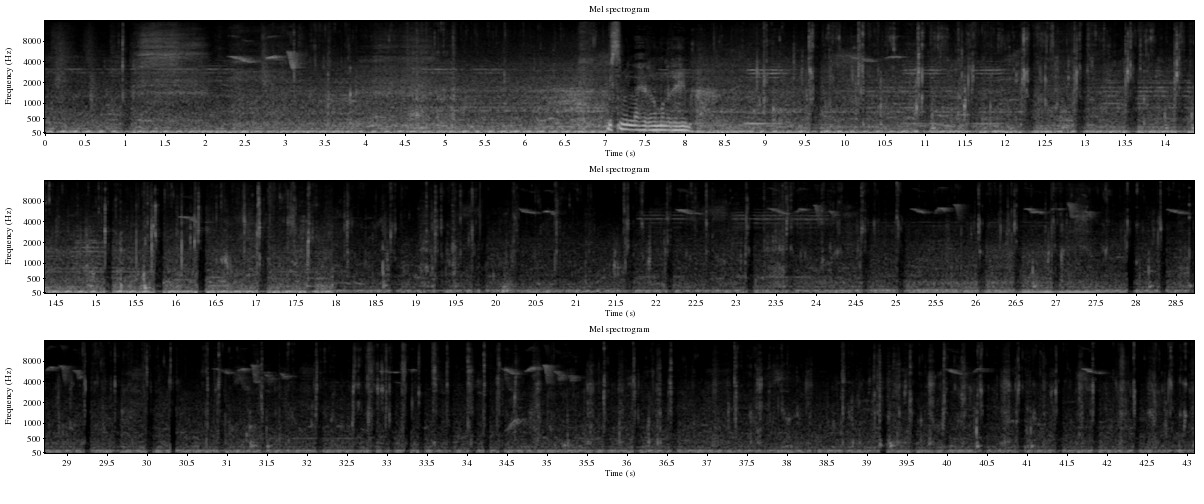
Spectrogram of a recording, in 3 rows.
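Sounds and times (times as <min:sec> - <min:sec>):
mouth chewing: 0:00.0 - 0:43.0
steady low hum: 0:00.0 - 0:43.0.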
